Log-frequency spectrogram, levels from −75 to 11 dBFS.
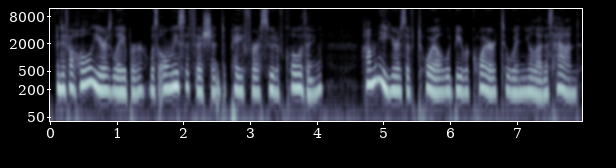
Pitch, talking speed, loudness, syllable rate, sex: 195 Hz, 210 wpm, -16 LUFS, 5.5 syllables/s, female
